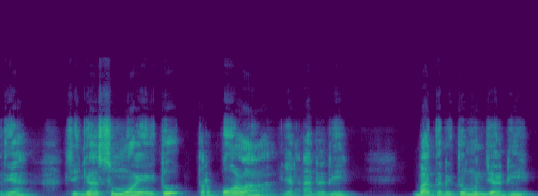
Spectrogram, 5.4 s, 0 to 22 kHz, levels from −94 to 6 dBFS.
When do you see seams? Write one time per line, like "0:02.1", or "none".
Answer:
0:01.9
